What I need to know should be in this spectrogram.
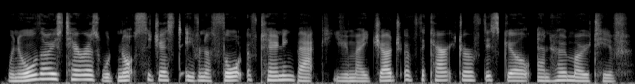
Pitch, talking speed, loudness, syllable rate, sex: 185 Hz, 235 wpm, -18 LUFS, 5.8 syllables/s, female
